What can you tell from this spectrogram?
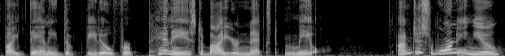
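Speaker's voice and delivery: high, emphatic nagging wife; exasperated rant. A narrator's reading. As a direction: hammer home every word, building to a warning. Wife rants and threatens divorce.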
